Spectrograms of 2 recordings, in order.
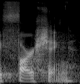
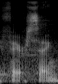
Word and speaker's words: Fairsing: I think they would say faring but we say fiercing.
